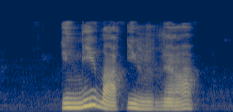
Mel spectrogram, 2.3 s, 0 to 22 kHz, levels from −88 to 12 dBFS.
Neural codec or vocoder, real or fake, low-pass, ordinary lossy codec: autoencoder, 22.05 kHz, a latent of 192 numbers a frame, VITS, trained on one speaker; fake; 9.9 kHz; AAC, 64 kbps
